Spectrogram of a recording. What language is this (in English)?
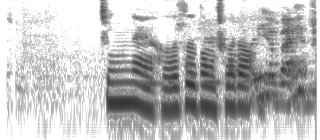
Chinese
